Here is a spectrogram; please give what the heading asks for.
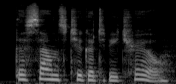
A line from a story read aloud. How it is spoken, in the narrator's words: I sighed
